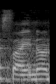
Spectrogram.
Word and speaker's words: Saina: देखो, इनका नाम है सानिया और इनका नाम है साइना। स्पेलिंग में लेटर्स सेम हैं, बट उनकी पोजीशन बदल गई है। SANIA, निया, ठीक है, सानिया, और SAINA, साइना।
